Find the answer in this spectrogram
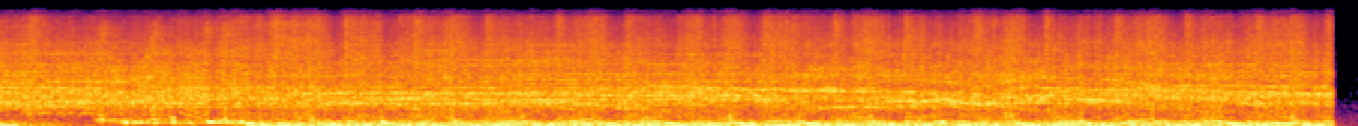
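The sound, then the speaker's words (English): A large crowd cheers and roars continuously, loud and dense with shouts and whoops blended into a steady wall of noise that holds for about eleven seconds before cutting off abruptly. “What a crowd.”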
